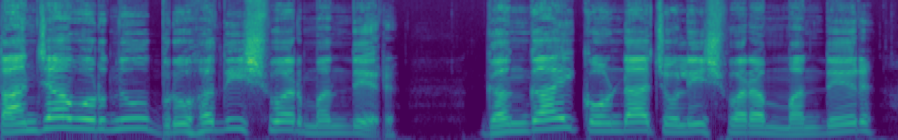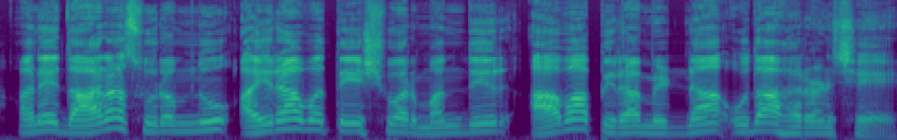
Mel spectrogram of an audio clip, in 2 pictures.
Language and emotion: Gujarati, neutral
